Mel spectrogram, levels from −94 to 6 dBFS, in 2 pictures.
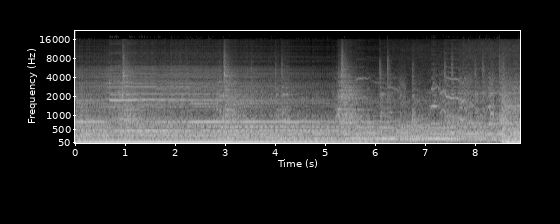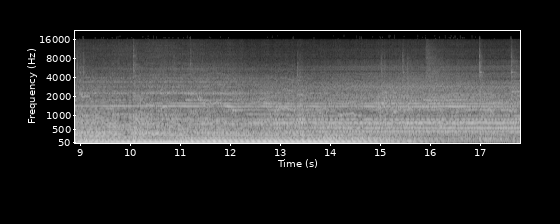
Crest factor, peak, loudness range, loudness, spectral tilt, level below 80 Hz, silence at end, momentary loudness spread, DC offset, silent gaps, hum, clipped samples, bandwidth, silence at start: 12 dB; -4 dBFS; 4 LU; -20 LUFS; -6.5 dB/octave; -20 dBFS; 0 s; 5 LU; under 0.1%; none; none; under 0.1%; 12 kHz; 0 s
